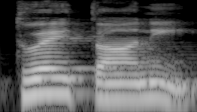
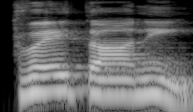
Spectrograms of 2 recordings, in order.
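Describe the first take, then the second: Both takes have the same delivery.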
